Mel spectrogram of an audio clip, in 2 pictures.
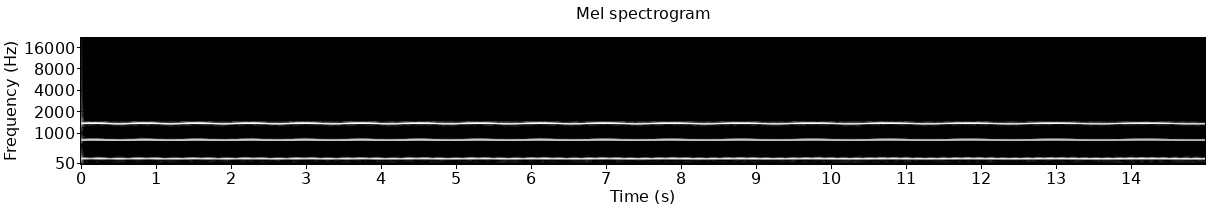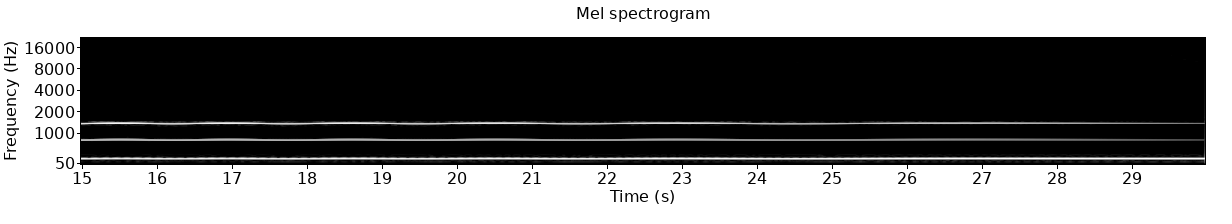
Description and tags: Long stereo sine wave intended as a bell pad created with Cool Edit. File name indicates pitch/octave.
synth, bell, pad, multisample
